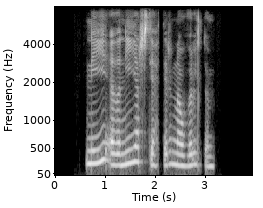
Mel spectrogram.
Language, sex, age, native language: Icelandic, female, 40-49, Icelandic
